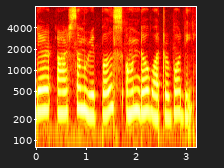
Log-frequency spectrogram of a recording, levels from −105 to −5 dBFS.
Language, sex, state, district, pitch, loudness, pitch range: English, female, Assam, Kamrup Metropolitan, 245 Hz, -16 LUFS, 230-260 Hz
